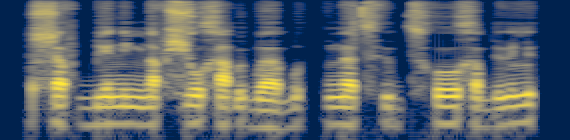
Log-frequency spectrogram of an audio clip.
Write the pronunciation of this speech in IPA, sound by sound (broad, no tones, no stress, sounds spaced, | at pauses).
ɬ ɐ f ɡ͡b e n ɨ ɲ n a f ɕ o x a ɓ ɵ b ɐ b | n ɐ t͡sʰ ɨ b t͡sʰ o x ɐ b ɾ ɨ l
